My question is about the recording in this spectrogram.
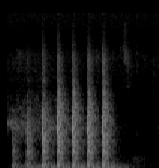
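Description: Rapid knocking, about seven even knocks at roughly five a second, dying away about halfway through.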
